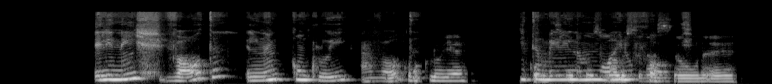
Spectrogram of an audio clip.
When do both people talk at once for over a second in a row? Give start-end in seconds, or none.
5.3-6.8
